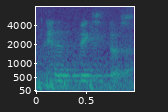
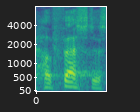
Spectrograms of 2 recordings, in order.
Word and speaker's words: Hephaestus: Hephaestus. That's right. Yes, very good. He was the, how, you said Hephaestus? Okay, I've always heard it said Hephaestus, so we have different schools.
